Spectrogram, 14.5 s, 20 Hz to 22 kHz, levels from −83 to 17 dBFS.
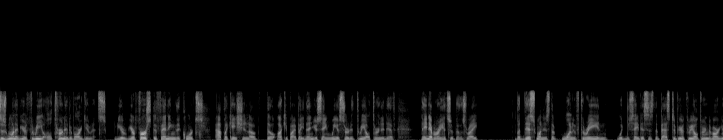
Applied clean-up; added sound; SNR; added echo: neural diffusion model UNIVERSE++.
